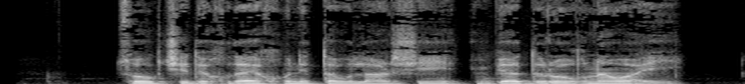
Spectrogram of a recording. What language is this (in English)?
Pashto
